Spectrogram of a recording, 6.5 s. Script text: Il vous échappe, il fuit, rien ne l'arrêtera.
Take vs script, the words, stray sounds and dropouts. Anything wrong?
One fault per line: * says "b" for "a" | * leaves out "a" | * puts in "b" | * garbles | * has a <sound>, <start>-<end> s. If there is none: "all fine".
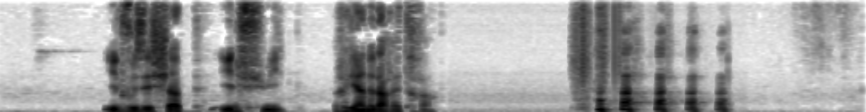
* has a laugh, 4.3-5.5 s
